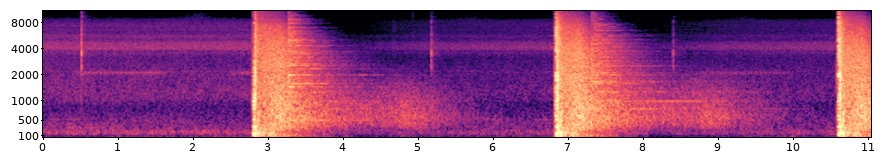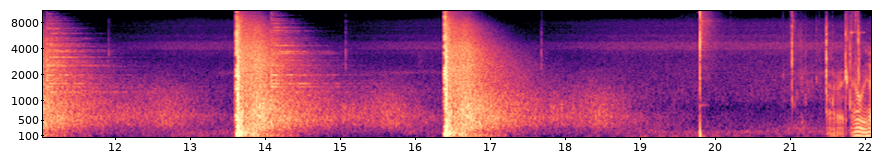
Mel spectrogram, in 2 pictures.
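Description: Five loud, sharply spaced gunshots from a .38 Special revolver firing Winchester defense ammo at steel targets ring out alone, each crack trailing off into a decaying echo, followed by a few faint clicks.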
